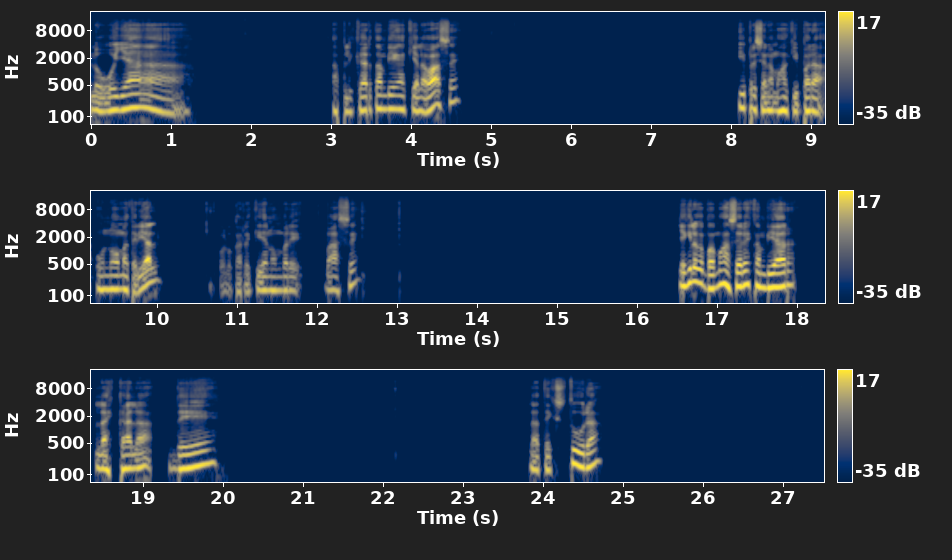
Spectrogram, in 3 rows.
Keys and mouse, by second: 1.6 shift+click, 2.5 click, 4.2 click, 4.9-6.0 drag, 8.6 click, 9.8 click, 10.6-11.8 drag, 11.8 BackSpace, 15.8 middle click, 16.1 middle click, 19.5-22.6 drag, 23.9-26.8 alt+drag.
